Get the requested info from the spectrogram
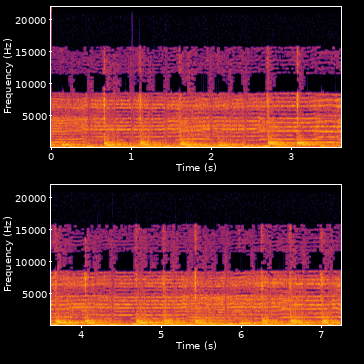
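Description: Javanese kendang, a double-headed wooden barrel drum, hand-drummed in a steady beat of about two strokes a second. It plays over ringing bronze gamelan notes from gongs and gong-chimes, as jaranan accompaniment.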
